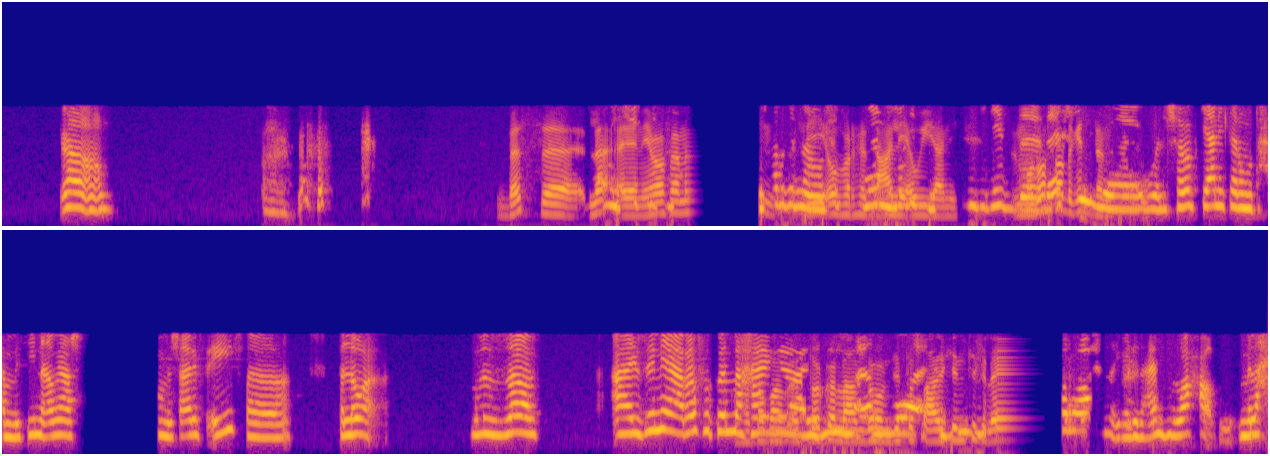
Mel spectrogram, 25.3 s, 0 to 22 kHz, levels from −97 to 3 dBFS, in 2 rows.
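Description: Speech suppressed in double talk from 5.81 to 7.98 s: the talker dips by as much as roughly 35 dB across about two seconds, likely because the echo canceller could not tell the near voice from loudspeaker echo while both sides spoke, so it turned everything down.

Long network dropout from 6.86 to 7.59 s, inside that dip: about 720 ms of audio is missing, likely lost in transit. The receiver stretches the last sound into a fading buzz, and roughly 600 ms of that is near silence before the sound resumes further along.

Speech suppressed in double talk again from 8.32 to 9.89 s, with the deepest cut around 40 dB over about a second and a half, and from 10.57 to 11.44 s, a shallower dip of roughly 15 dB.

Echo leak at 10.81 to 10.87 s, inside that last dip: a brief, faint copy of the voice returns about 288 ms late, roughly 20 dB below the speech. This likely happened because the far side's echo canceller let part of its loudspeaker pickup through.

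Long network dropout from 13.41 to 14.24 s: about 820 ms is lost, likely in transit, and a fading fill runs into about 720 ms of near silence.

Speech suppressed in double talk from 20.32 to 23.77 s pulls the level down by up to roughly 20 dB over about three seconds. Within it, a long network dropout from 22.62 to 23.28 s removes about 640 ms, likely in transit, with roughly a quarter second of that near silent.

A last, very short double-talk dip of about 15 dB comes at 24.23 to 24.38 s.

Throughout, nothing sounds above 4 kHz, which points to a 64 kbps G.711 mu-law call path.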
